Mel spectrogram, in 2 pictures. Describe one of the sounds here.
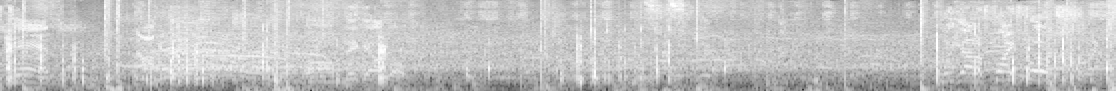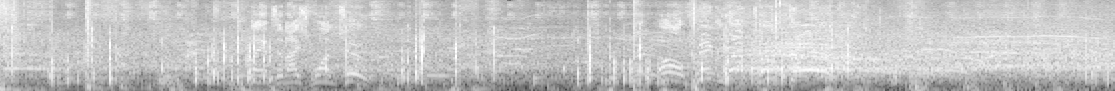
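A crowd cheers and roars throughout.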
